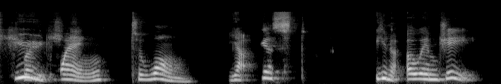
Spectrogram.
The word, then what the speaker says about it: Wang: my last name um so Wang spelled w n g is actually not how we pronounce it in my native language right so in Mandarin it pronounced Wong like Wang sounds nothing like it right and when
